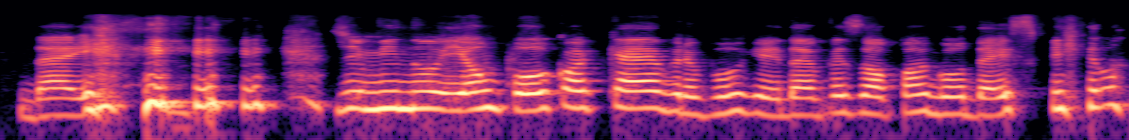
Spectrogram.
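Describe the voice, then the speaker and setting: A woman, an event organizer chatting casually and relaxed before a live online event. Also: on the high side. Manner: relaxed, conversational.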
